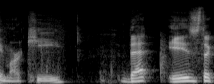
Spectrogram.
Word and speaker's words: Marquis: want to say I keep wanting to say Marquee that is the correct pronunciation many times Marquis is a pronunciation in some areas see that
